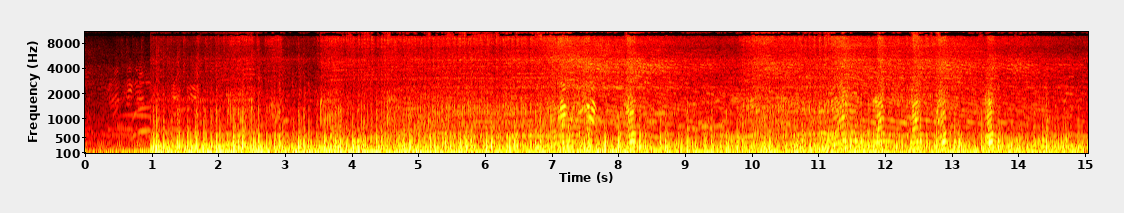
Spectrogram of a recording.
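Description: Motorcycle engines rumble loudly nearby.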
